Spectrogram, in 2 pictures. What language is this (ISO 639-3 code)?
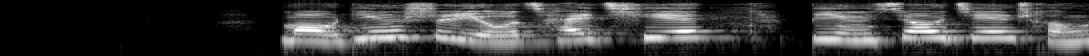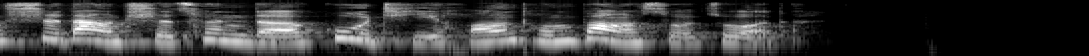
zho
